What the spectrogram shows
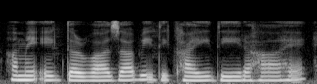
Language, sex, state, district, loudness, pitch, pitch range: Hindi, female, Assam, Kamrup Metropolitan, -13 LUFS, 190 Hz, 185-195 Hz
